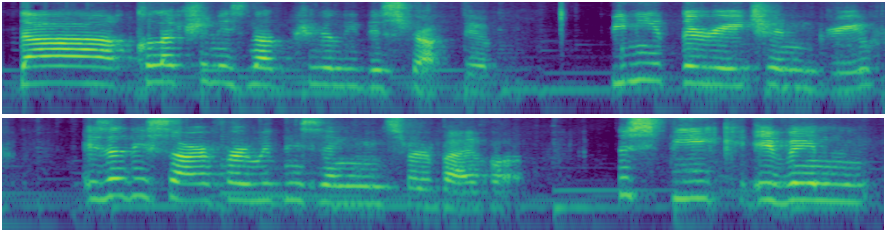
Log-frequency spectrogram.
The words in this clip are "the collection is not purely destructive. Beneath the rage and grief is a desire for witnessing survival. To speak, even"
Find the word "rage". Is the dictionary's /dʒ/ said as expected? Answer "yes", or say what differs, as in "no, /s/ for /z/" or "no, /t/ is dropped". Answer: no, /tʃ/ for /dʒ/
